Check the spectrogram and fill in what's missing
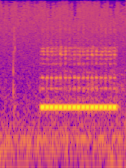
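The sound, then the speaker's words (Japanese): A telephone ringback tone heard on an outgoing call that goes unanswered: one steady, buzzy burst lasting about a second with a rapid warbling flutter, fairly loud and clear, with no talking over it. “えどうするんですか、 なんで電話すんの、 出ないね。”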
